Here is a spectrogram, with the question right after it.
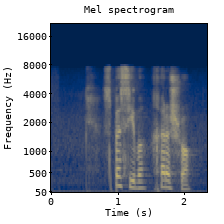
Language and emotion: Russian, neutral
